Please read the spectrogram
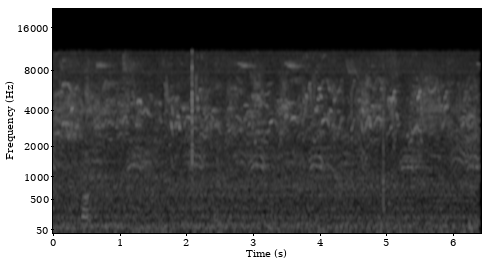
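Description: A chorus of birds calling, with many short, overlapping chirps and warbles over a steady outdoor background hiss. There is a single sharp click about two seconds in.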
